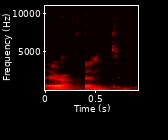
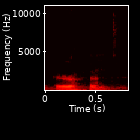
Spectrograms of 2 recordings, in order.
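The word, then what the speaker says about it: Hierophant: So we have the Heirophant, like an elephant, Heirophant, I think the H is silent.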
